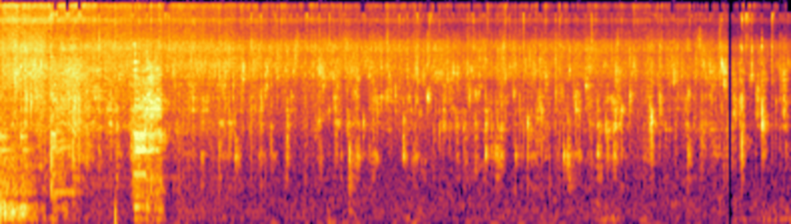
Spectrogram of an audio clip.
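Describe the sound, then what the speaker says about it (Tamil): Crackling, popping sizzle of mustard seeds spluttering in hot oil with urad dal, curry leaves and dried chillies, loudest at the start then settling into a lighter, scattered spatter. "கடுகு வெடிச்சிருச்சு இப்போ நம்ம சின்ன வெங்காயத்தை போட்டுடலாம்"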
